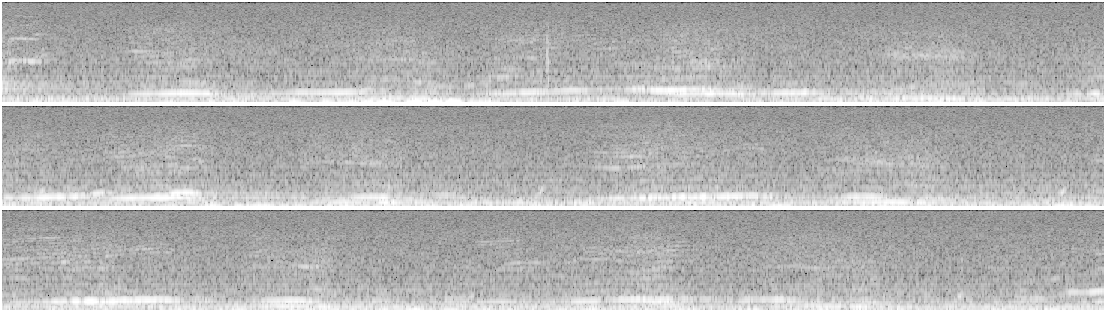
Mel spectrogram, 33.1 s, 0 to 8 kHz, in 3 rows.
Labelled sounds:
0.0	0.5	humpback whale, 1.0 to 2.7 kHz
1.2	1.6	humpback whale, 1.4 to 1.8 kHz
3.8	4.1	humpback whale, 1.3 to 1.4 kHz
6.9	7.2	humpback whale, 1.0 to 1.3 kHz
8.7	9.5	humpback whale, 1.3 to 1.7 kHz
12.1	12.4	humpback whale, 1.6 to 1.8 kHz
12.7	13.0	humpback whale, 2.1 to 2.8 kHz
14.1	14.8	humpback whale, 1.2 to 1.5 kHz
16.9	17.4	humpback whale, 1.1 to 1.8 kHz
19.2	20.1	humpback whale, 0.96 to 1.7 kHz
21.9	22.7	humpback whale, 1.4 to 3.4 kHz
23.3	23.7	humpback whale, 2.2 to 2.5 kHz
24.9	25.2	humpback whale, 1.3 to 1.5 kHz
26.7	29.0	humpback whale, 0.93 to 3.2 kHz
30.0	30.3	humpback whale, 1.2 to 1.4 kHz

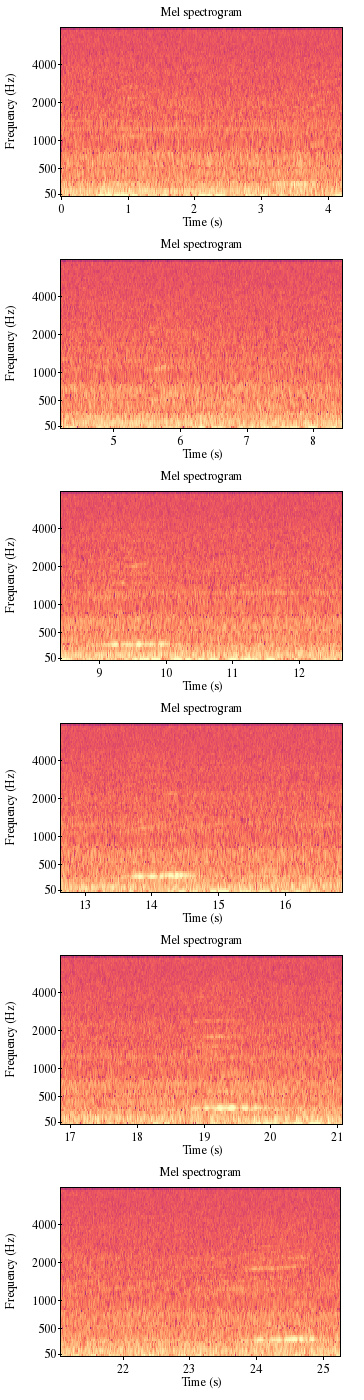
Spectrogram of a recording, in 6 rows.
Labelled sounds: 9.4	9.7	humpback whale, 2.0 to 2.2 kHz
19.0	19.4	humpback whale, 1.7 to 1.9 kHz
23.8	24.3	humpback whale, 1.7 to 1.9 kHz

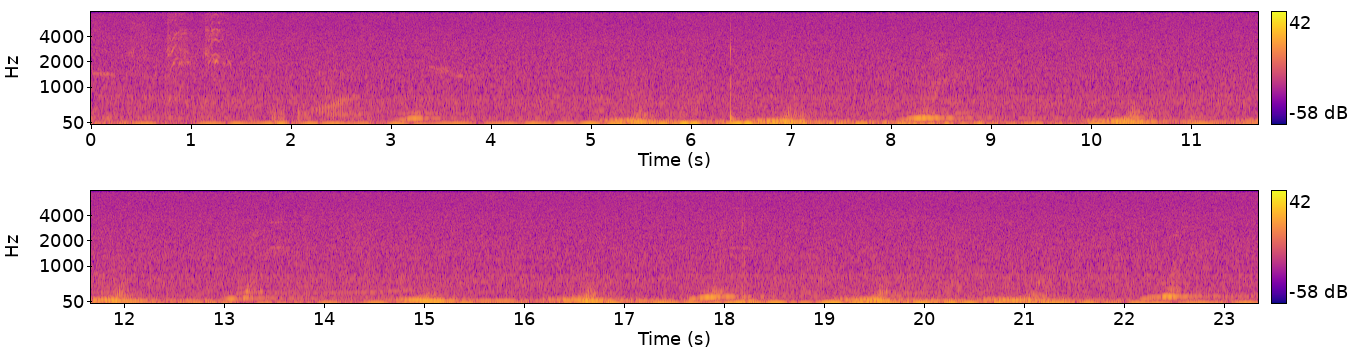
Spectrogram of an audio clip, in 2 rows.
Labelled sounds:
0.0	0.3	humpback whale, 1.3 to 1.6 kHz
3.4	3.6	humpback whale, 1.5 to 1.8 kHz

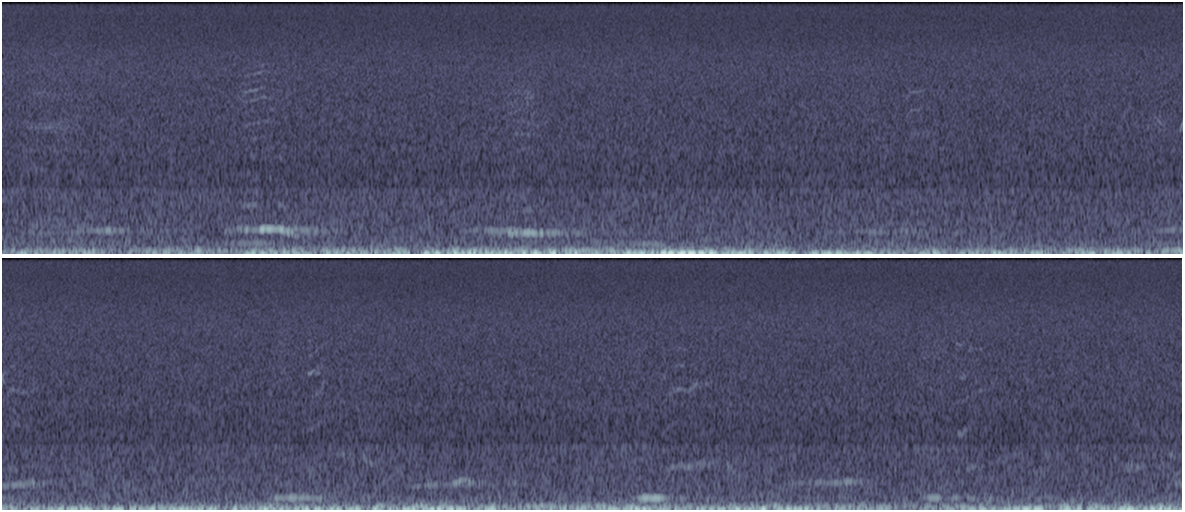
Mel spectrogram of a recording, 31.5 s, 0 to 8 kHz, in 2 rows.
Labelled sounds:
3.2	3.6	humpback whale, 2.3 to 3.4 kHz
15.8	16.1	humpback whale, 1.5 to 1.6 kHz
24.6	24.9	humpback whale, 1.4 to 1.6 kHz

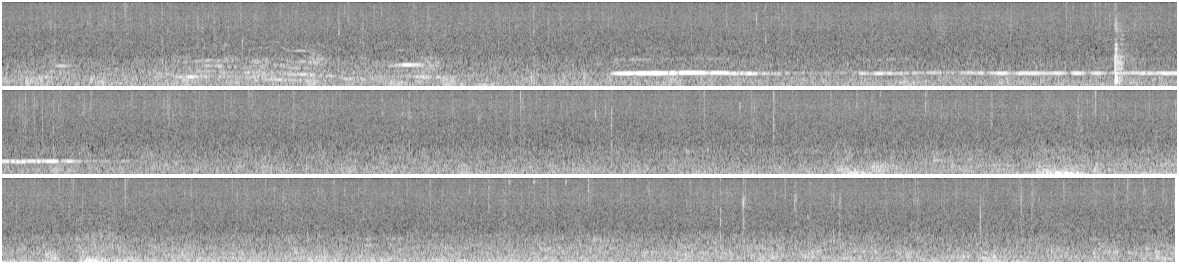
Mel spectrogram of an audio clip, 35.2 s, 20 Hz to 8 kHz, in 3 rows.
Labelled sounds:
2.8	3.1	humpback whale, 1.3 to 1.5 kHz
3.9	4.2	humpback whale, 0.78 to 0.84 kHz

